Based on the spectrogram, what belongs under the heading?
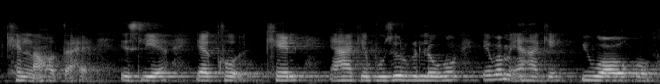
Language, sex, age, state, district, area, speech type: Hindi, male, 60+, Uttar Pradesh, Sonbhadra, rural, spontaneous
